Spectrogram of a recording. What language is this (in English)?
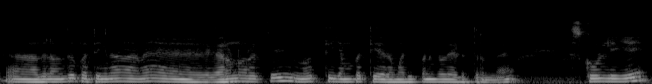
Tamil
